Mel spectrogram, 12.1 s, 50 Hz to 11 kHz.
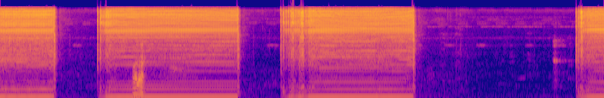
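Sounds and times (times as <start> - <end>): electrical contactor buzzing: 0.0 - 1.2, 2.0 - 4.8, 5.6 - 8.4, 11.5 - 12.0.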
